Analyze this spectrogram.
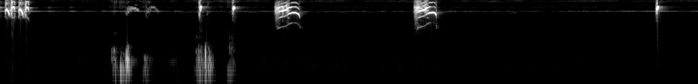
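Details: Sogon calls played to provoke a caged bird to sing: isolated short, sharp, high chirps and downslurred notes spaced a second or more apart, with a couple of low thuds and a thin constant high tone.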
